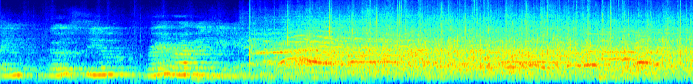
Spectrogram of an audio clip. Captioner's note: audience cheers and applauds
